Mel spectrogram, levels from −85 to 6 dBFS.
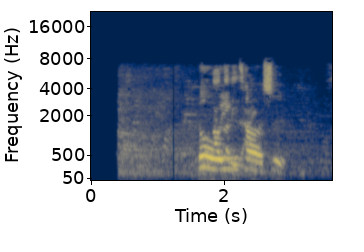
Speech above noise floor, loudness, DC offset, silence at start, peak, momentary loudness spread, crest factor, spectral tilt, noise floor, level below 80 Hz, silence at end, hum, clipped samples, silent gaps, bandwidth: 35 dB; -15 LUFS; under 0.1%; 0.4 s; -2 dBFS; 24 LU; 16 dB; -2.5 dB/octave; -49 dBFS; -62 dBFS; 0.7 s; none; under 0.1%; none; 8 kHz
